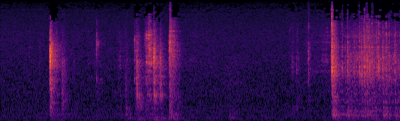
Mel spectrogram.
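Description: Sliding wardrobe door on an IKEA Pax frame being fitted into its track: a sharp click about a second in, a few knocks around two seconds, then a sudden knock and the door panel running along its track near the end.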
